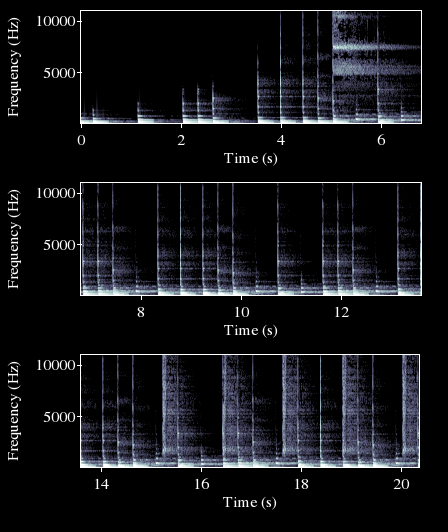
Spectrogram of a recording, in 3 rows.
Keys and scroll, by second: 3.0 Escape, 7.2-8.2 typing, 12.5-13.3 typing.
